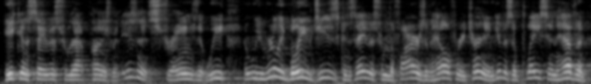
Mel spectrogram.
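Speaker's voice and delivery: lifted, urgent preacher's voice; fervent preaching. Real, not acted. Pastor stirs the congregation, lifted and urgent. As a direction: press the point home from the pulpit.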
